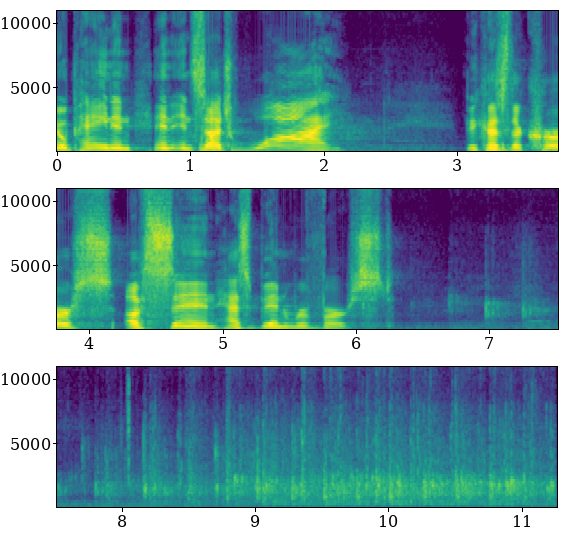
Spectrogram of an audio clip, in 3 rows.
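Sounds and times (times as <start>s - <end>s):
speech: 0.0s - 2.2s, 3.1s - 6.3s
audience clapping: 6.7s - 11.2s.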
